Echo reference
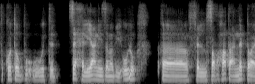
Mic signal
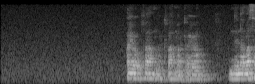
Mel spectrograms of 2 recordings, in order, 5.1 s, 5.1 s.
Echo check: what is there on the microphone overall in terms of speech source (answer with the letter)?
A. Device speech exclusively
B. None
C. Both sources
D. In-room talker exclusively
D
